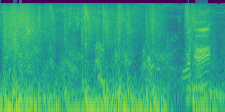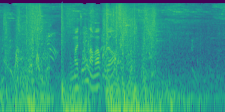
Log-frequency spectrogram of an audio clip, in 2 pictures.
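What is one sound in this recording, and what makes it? Magic effects whoosh in a game.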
